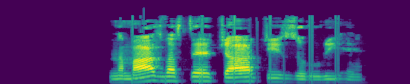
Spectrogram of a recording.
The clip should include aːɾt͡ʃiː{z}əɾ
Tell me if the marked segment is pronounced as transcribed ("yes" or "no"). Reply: no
